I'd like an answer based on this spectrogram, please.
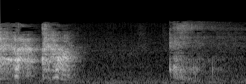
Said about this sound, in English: We're going to try to cough. Do you have stuff in your throat? I want you to cough in here. Cough, cough, cough. Cough as hard as you can.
